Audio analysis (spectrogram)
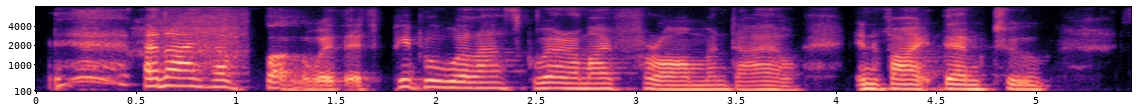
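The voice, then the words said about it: English accent. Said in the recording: “they guess either England or Australia ... from the accent, you can tell England initially”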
